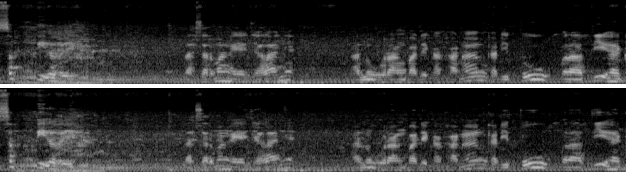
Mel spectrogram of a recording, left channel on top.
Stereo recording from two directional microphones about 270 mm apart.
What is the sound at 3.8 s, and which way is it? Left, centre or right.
Speech, centre.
